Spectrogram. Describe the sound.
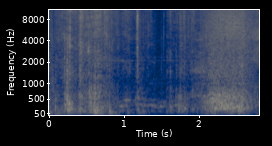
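Children's clothes being packed into a cardboard box in an office, heard as soft crumpling and rustling of fabric with a brief knock, rising to a fuller rustle near the end.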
